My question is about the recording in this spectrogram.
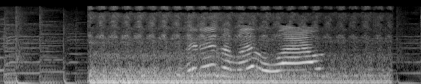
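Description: Background music for about a second, then it cuts to live sound: a steady low hum with a high-pitched voice calling out, its pitch swooping up and down. Music returns just before the end.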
